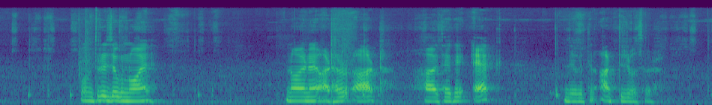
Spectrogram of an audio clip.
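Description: An elderly man speaks calmly and clearly, close by.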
